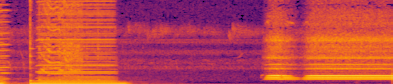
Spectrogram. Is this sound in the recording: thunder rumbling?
no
